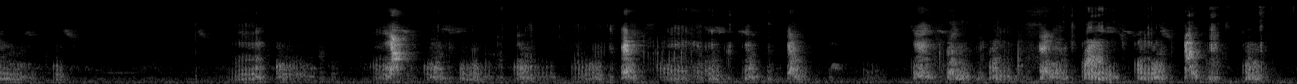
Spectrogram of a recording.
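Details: A 1-month-old female Shih Tzu puppy, angry, gives a run of tiny, squeaky growls and yips in bursts.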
